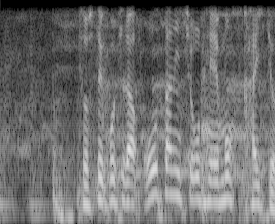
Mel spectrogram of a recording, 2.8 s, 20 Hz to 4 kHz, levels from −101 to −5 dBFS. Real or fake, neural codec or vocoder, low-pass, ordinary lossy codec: fake; codec, 16 kHz, 16 kbps, FunCodec, trained on Chinese and English, 50 frames a second; 3.6 kHz; none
